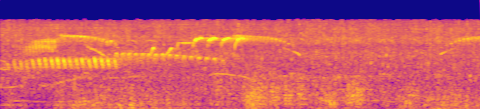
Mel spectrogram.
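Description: Rainforest birds calling over a loud, uneven low rumble. The calls include a rapid buzzy trill in the first second or two, then a series of short down-slurred whistles.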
